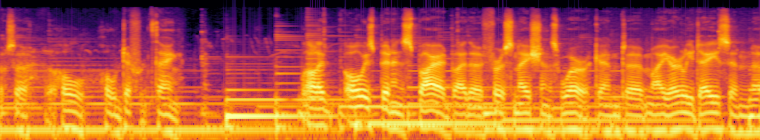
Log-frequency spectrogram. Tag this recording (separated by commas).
Speech, Music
